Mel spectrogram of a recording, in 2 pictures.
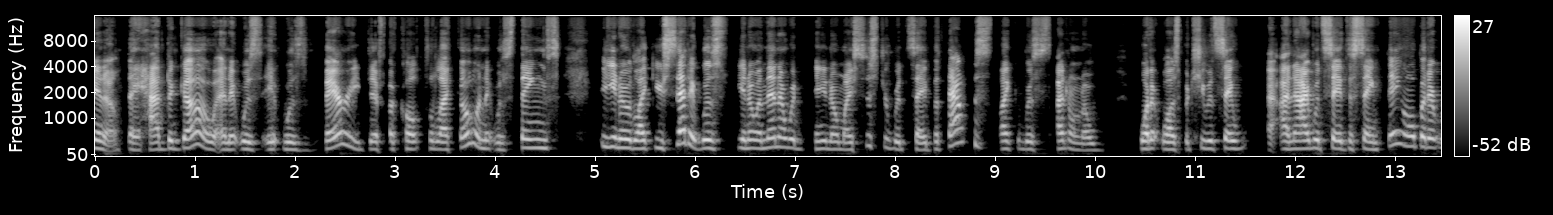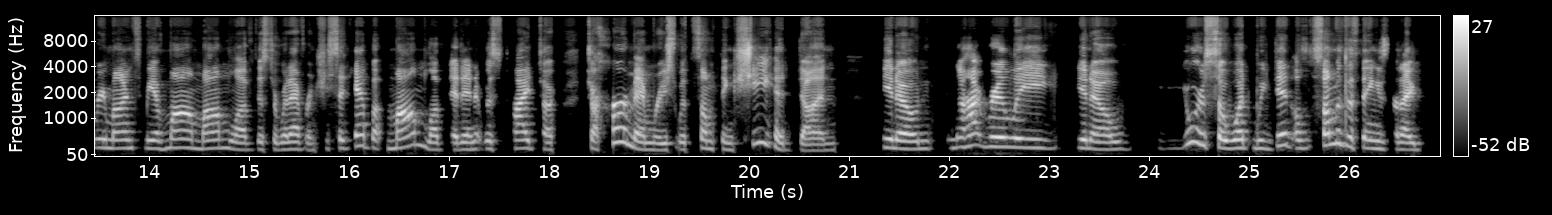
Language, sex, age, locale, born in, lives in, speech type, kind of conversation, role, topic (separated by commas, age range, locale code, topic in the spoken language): English, female, 60-64, en-US, United States, United States, conversation, unstructured, none, What simple actions can help you move closer to your goals?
